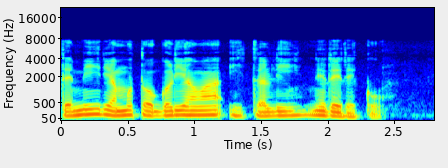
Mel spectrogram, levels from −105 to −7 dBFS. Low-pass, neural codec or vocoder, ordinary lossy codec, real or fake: none; none; none; real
